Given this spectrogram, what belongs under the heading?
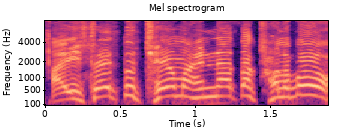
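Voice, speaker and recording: A man's voice: very high voice, measured pace, a bit bright, a little hiss or hum. A man playing an exasperated Awadhi villager. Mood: grumbling. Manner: grumbling, scolding dialect speech. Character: exasperated young village man, overworked and scolding. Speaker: lead of a village comedy skit. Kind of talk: rustic comedy skit acting.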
